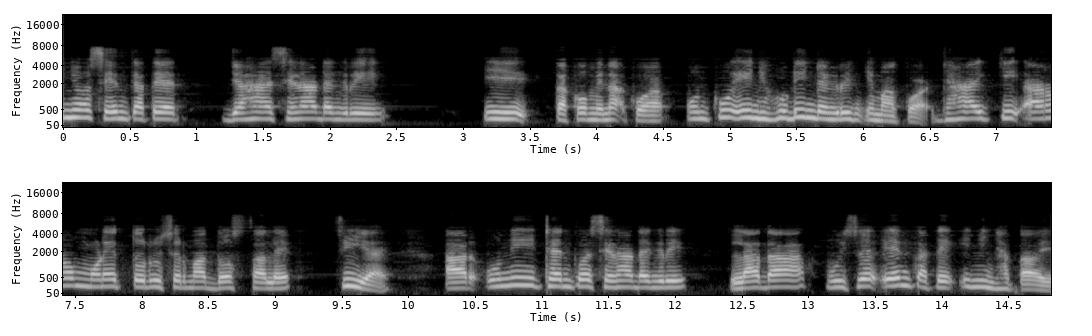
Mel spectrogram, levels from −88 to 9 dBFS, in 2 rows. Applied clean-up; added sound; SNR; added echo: neural mask model DeepFilterNet 3.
